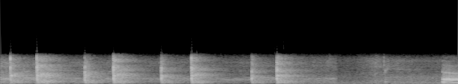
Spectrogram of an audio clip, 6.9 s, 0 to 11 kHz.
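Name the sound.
hammer on a 2x4 against a car door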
